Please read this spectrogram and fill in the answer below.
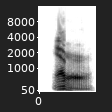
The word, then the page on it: err: American English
